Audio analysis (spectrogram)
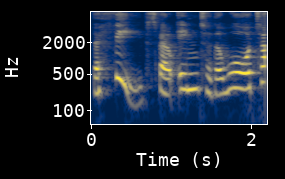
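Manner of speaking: usual speaking voice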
